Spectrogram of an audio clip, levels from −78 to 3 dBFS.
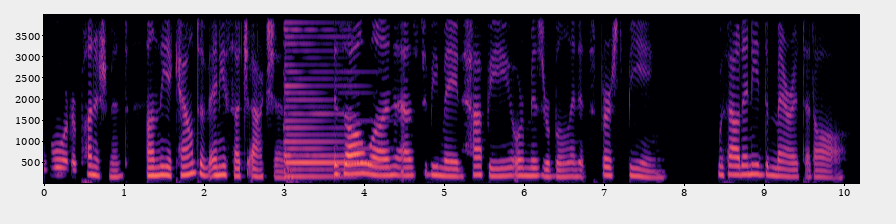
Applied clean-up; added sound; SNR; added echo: classical method Wiener filter.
